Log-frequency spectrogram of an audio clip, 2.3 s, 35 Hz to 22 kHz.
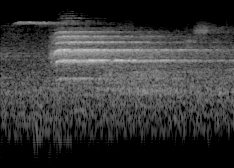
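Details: Captive beluga at Port of Nagoya Public Aquarium during a shortened training session on 25 July 2021. A single steady, high tonal whistle with bright stacked overtones begins after a brief pause, holds level, and then slowly fades.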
